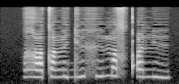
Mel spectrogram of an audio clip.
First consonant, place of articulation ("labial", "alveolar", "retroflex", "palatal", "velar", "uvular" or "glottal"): uvular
